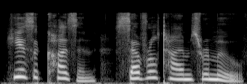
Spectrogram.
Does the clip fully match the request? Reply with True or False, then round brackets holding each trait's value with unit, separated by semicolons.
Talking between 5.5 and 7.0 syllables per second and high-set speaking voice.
True (5.8 syllables/s; 240 Hz)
